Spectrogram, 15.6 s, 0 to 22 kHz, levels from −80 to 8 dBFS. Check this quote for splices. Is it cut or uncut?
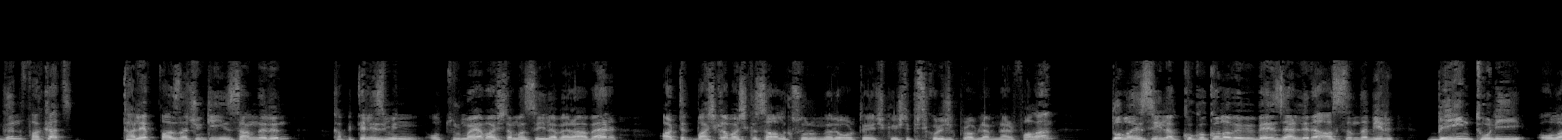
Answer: uncut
